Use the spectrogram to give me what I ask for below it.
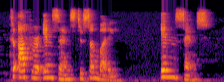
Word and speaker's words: incense: offer incense to somebody incense is an uncountable now with the stress on the first syllable next to make offerings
